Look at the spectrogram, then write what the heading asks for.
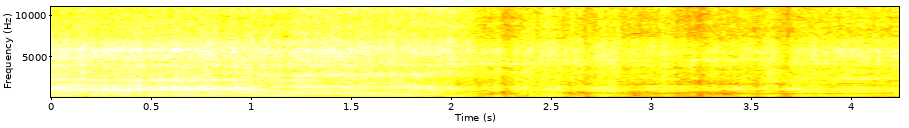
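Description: Speedway motorcycle's single-cylinder engine running hard on the track. About two seconds in, its note drops and the sound fades as the bike moves away.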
